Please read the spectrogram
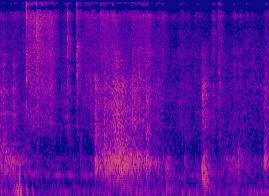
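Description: Rustling of denim jeans being pulled up and rolled above the knees, with a few soft knocks of handling.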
